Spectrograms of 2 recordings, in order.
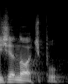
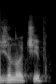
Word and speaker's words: genótipo: Fenótipo e genótipo. Ou fenotipo e genotipo, como alguns pronunciam.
